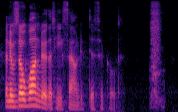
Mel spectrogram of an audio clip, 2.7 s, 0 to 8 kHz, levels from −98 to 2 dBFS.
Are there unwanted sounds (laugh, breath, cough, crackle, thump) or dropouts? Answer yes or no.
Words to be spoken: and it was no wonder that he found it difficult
yes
